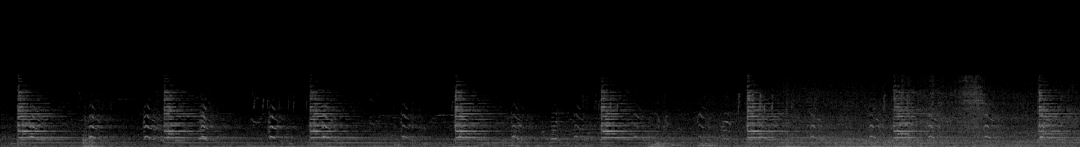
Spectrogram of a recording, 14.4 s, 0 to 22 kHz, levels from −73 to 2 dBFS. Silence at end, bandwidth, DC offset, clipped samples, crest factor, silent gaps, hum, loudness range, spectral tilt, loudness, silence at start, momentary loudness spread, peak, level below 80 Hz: 0 s; 11.5 kHz; under 0.1%; under 0.1%; 18 dB; none; none; 3 LU; -2 dB/octave; -36 LUFS; 0 s; 13 LU; -20 dBFS; -48 dBFS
